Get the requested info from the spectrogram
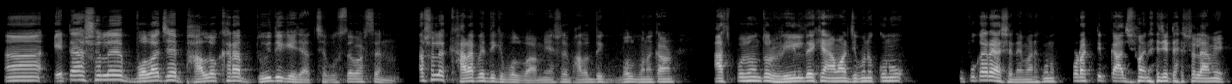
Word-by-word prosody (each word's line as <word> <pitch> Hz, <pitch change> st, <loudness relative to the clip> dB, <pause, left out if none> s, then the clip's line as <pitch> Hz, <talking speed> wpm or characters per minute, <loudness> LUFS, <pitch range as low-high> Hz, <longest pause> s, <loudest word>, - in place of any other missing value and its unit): আ -, -, 0 dB, 0.5 s
এটা 210 Hz, +6 st, -1 dB
আসলে 215 Hz, +1 st, +1 dB, 0.3 s
বলা 155 Hz, +5 st, +5 dB
যায় 195 Hz, -1 st, +4 dB
ভালো 130 Hz, +6 st, +2 dB
খারাপ 175 Hz, -1 st, +3 dB, 0.2 s
দুই 140 Hz, +4 st, +2 dB
দিকেই 130 Hz, -8 st, +1 dB
যাচ্ছে। 105 Hz, +1 st, -8 dB
বুঝতে 105 Hz, +5 st, -7 dB
পারছেন? 125 Hz, -4 st, -5 dB, 0.4 s
আসলে 220 Hz, +4 st, +1 dB
খারাপের 160 Hz, +3 st, +3 dB
দিকে 130 Hz, -4 st, -2 dB
বলব। 105 Hz, -3 st, -4 dB
আমি 105 Hz, +2 st, -8 dB
আসলে 115 Hz, +2 st, -7 dB
ভালো 110 Hz, +1 st, -4 dB
দিক 125 Hz, -3 st, -3 dB, 0.2 s
বলব 125 Hz, -2 st, -2 dB
না। -, -, -2 dB
কারণ 125 Hz, 0 st, 0 dB, 0.5 s
আজ 145 Hz, -, +3 dB
পর্যন্ত 170 Hz, 0 st, +2 dB, 0.2 s
রিল 145 Hz, +3 st, +4 dB
দেখে 165 Hz, 0 st, +4 dB
আমার 150 Hz, +1 st, +5 dB
জীবনে 150 Hz, +1 st, 0 dB
কোন 160 Hz, 0 st, 0 dB, 0.7 s
উপকারে 190 Hz, +6 st, +2 dB
আসে 130 Hz, -3 st, -3 dB
নাই। 110 Hz, -, -3 dB
মানে 115 Hz, 0 st, -3 dB
কোনো 140 Hz, 0 st, -1 dB, 0.2 s
প্রোডাক্টিভ 170 Hz, +2 st, 0 dB
কাজ 150 Hz, -1 st, +3 dB
হয় 170 Hz, -, +3 dB
না -, -, -4 dB
যেটা 155 Hz, -3 st, +1 dB
আসলে 145 Hz, 0 st, +1 dB
আমি 140 Hz, 0 st, 0 dB
150 Hz, 205 wpm, -22 LUFS, 125-170 Hz, 0.7 s, বলা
